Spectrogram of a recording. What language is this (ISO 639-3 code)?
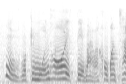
vie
